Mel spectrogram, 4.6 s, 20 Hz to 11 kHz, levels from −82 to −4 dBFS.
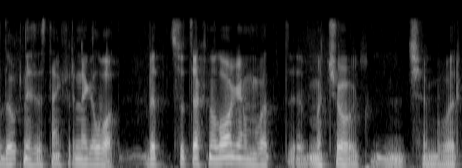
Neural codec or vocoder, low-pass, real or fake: none; 7.2 kHz; real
